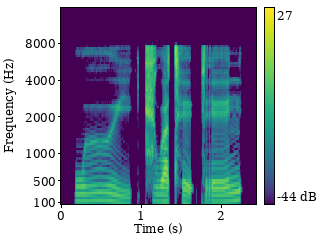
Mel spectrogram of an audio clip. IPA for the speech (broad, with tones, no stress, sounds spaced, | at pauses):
w ɯː˥˩ j | t͡ɕ u˧ a̯ tʰ e˨˩ ʔ k r e˦˥ n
